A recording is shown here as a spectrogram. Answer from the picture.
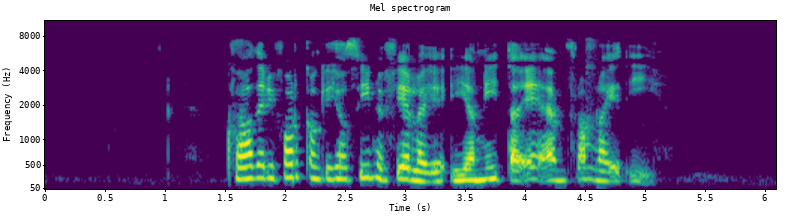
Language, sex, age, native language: Icelandic, female, 30-39, Icelandic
